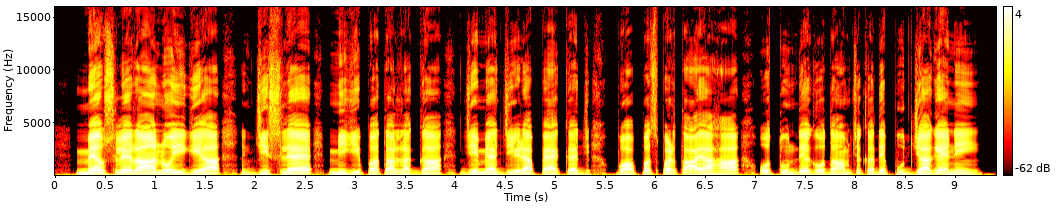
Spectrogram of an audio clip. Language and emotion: Dogri, surprised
